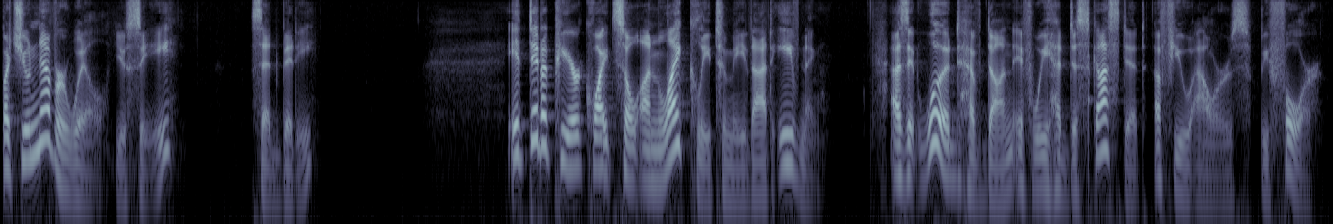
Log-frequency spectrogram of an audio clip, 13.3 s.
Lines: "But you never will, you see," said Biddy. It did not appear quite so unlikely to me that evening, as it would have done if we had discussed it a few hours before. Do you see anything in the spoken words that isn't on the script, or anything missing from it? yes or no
yes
